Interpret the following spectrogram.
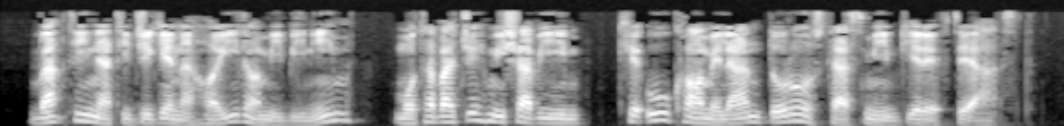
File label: male real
